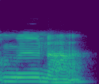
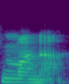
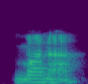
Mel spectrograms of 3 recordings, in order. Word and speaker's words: Muna: But for those that still don't know, it's not Muna, it's Mana. I always tell people think of it like money. Money, Mana. That's how you say it.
